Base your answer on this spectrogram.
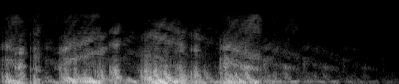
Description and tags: THE REAL VIRUS 11 - VOCOLOOPY - C1
A rhythmic loop with vocal synth artifacts. All done on my Virus TI. Sequencing done within Cubase 5, audio editing within Wavelab 6.
vocoded, vocal, loop, multisample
